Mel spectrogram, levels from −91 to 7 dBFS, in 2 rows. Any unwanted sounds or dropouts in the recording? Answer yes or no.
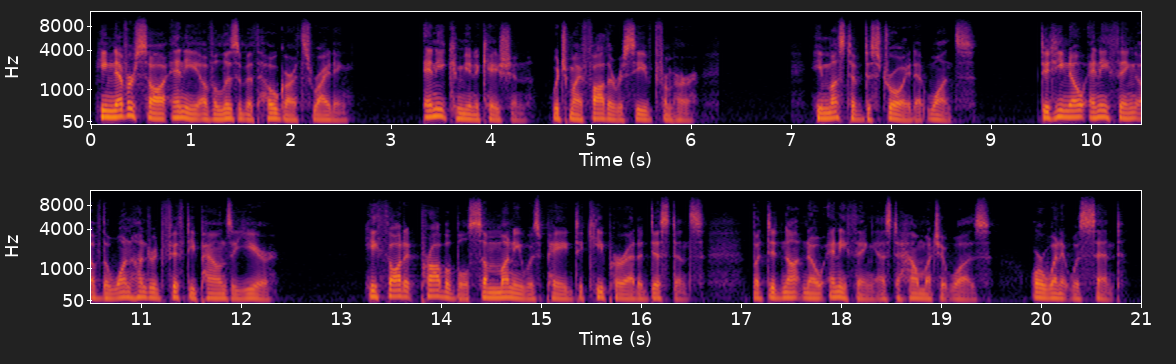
no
